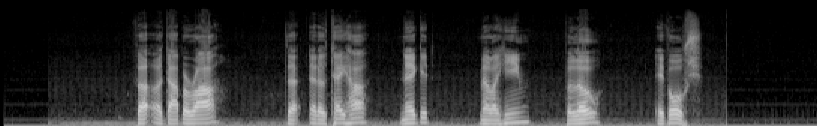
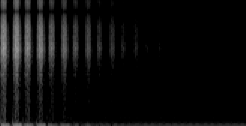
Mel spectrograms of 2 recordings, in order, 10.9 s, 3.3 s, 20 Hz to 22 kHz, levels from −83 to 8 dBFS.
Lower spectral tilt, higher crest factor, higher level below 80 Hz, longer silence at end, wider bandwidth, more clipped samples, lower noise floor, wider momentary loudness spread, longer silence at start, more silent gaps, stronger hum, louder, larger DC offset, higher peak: first, -5.5 dB/octave vs 3.5 dB/octave; second, 18 dB vs 26 dB; first, -38 dBFS vs -54 dBFS; second, 1.55 s vs 2.1 s; second, 13.5 kHz vs over 20 kHz; neither; second, -53 dBFS vs -69 dBFS; second, 14 LU vs 23 LU; first, 0.8 s vs 0 s; neither; second, none vs 60 Hz at -70 dBFS; first, -15 LUFS vs -27 LUFS; first, 3% vs under 0.1%; first, 0 dBFS vs -8 dBFS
